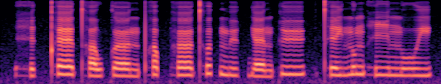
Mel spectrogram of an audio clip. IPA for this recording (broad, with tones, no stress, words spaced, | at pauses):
hɪ˨k̚pʰɛː˥ t̪ʰɐ˨w kœː˨˩npʰɐ˧p̚ hœː˧t̪ʰɵ˥t̚myː˨k̚ jɛː˨˩nkyː˥ | t̪ʰe˧jn̪ʊ˥ŋhiː˧ n̪uː˨j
